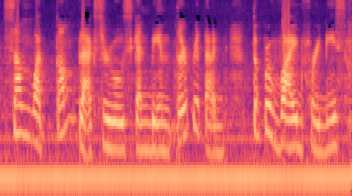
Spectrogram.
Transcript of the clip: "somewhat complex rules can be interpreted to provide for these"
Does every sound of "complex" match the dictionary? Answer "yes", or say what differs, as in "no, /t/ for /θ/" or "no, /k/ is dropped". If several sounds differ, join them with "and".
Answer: yes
